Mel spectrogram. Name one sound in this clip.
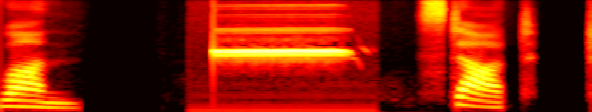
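An electronic beep sounds once, steady and high.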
